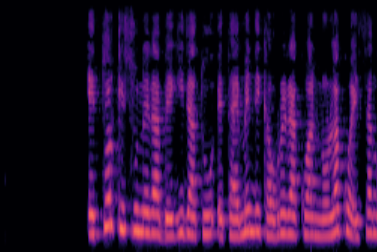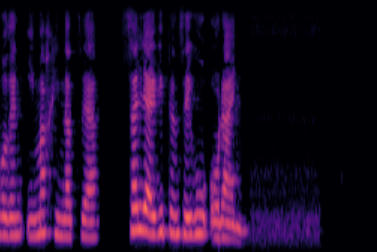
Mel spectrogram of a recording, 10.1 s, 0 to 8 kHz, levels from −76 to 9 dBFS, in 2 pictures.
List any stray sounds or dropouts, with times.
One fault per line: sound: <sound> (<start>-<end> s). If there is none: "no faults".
no faults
